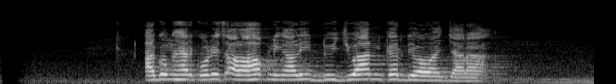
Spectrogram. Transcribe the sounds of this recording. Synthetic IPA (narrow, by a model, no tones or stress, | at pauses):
ʔaɡʊŋɦɛrkuɾɪsɔlɔɦɔk̚niŋalidud͡ʒuankɨrdiwawaɲt͡ʃaɾa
